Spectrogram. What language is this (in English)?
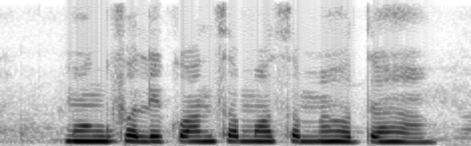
Magahi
